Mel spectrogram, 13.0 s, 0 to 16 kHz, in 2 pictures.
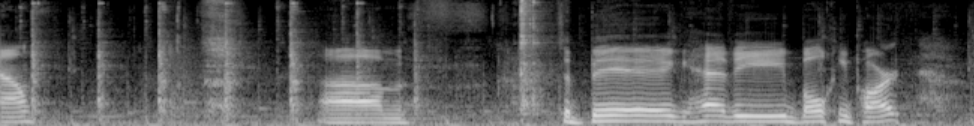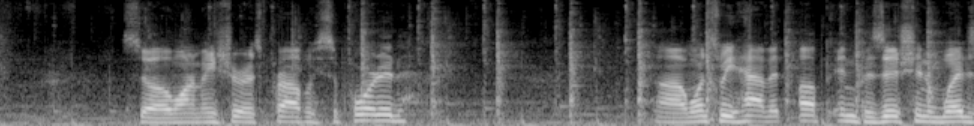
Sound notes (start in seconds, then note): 0.6 tool thumping; 8.8 tool thumping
